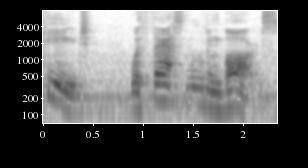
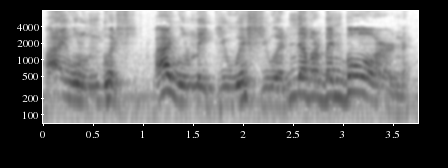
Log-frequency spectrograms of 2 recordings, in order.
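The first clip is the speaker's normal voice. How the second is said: higher villain voice, a bit put on; menacing Goblin voice; 4 semitones higher than usual. A narrator's reading. Goblin threatening Spider-Man, mild villain snarl. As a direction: threaten him like a cartoon villain. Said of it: "replied the Goblin".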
